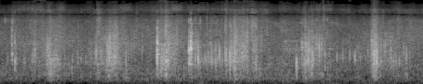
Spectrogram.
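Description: Footsteps crunching on gravel, irregular and uneven.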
